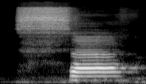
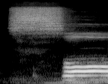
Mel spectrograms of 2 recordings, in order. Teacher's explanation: Kalau sin itu pangkal lidahnya turun sehingga suaranya tipis. Kalau sod itu pangkal lidahnya naik sehingga suaranya menjadi tebal.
